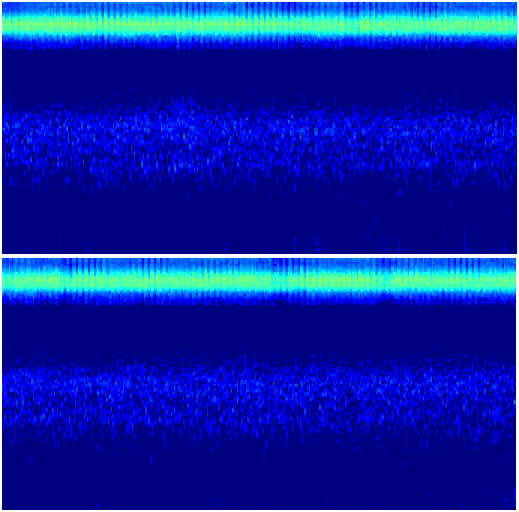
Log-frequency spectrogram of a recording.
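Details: Insects calling at night, a constant high-pitched pulsing trill that barely changes in loudness, a few slight dips in the shimmer, with low diffuse hiss beneath.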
